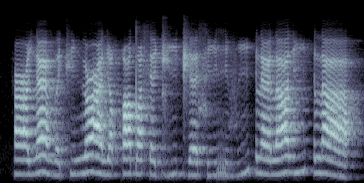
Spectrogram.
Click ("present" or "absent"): absent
